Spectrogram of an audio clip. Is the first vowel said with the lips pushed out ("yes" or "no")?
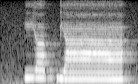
no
